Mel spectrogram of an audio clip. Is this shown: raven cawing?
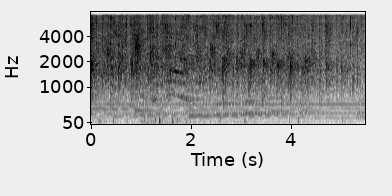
no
